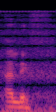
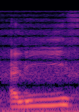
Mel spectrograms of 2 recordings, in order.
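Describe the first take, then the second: First: The vowels are said short and quick. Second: The vowels are drawn out long. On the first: The speaker calls it right. "इसको हम जल्दी पढ़ेंगे" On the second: The speaker calls it wrong. "खींच कर बिल्कुल भी नहीं पढ़ते हैं"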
